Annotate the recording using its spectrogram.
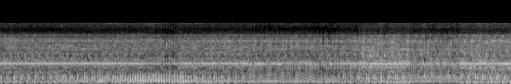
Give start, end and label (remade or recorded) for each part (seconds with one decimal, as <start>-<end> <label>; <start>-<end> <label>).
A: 0.0-2.5 recorded; 2.5-3.4 remade; 3.4-4.1 recorded; 4.1-4.6 remade; 4.6-5.1 recorded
